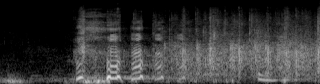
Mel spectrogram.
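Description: A voice speaks briefly, then audience applause for a trainer swells at a morning round-table conference and continues as a dense wash of clapping beneath scattered voices.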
